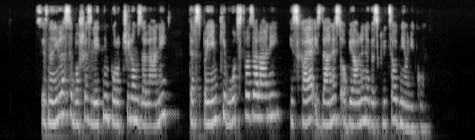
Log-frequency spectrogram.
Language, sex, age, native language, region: Slovenian, female, 30-49, Slovenian, Gorenjska region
